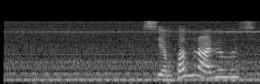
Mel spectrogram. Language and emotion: Russian, positive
